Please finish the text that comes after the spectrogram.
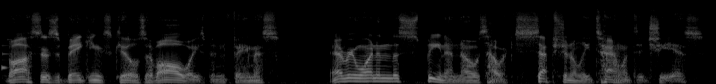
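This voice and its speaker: A man's voice: sits low, big pitch swings, moderate pace, vocal fry, bright, forceful tone, heavily acted. An actor playing an older, loyal male worker in a game, earnest and nostalgic. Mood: proud. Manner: reminiscing, earnest. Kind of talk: game voice acting.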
